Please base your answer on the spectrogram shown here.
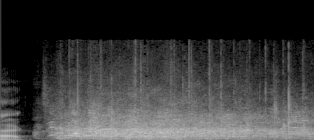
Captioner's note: laughter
